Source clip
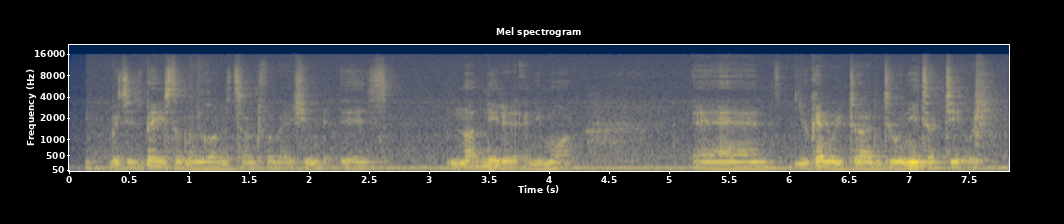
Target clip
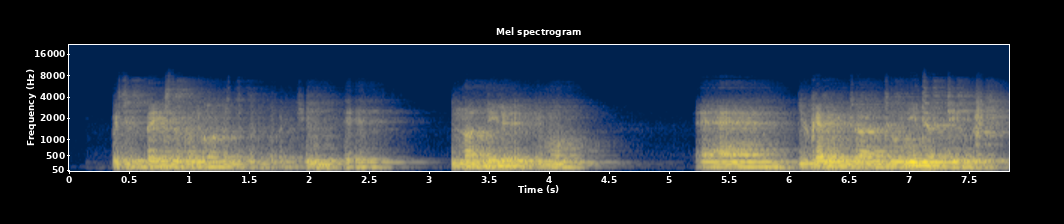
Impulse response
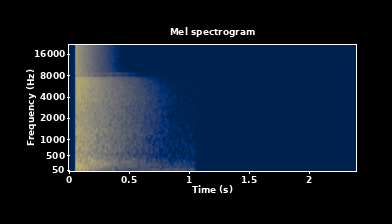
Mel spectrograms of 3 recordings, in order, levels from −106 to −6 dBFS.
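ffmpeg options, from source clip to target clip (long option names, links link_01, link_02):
-filter_complex "[0:a]agate=range=-44dB:threshold=-27dB:ratio=16:detection=peak,highpass=frequency=140:width=0.5412,highpass=frequency=140:width=1.3066,equalizer=frequency=150:width_type=q:width=4:gain=9,equalizer=frequency=550:width_type=q:width=4:gain=7,equalizer=frequency=1400:width_type=q:width=4:gain=5,lowpass=frequency=2500:width=0.5412,lowpass=frequency=2500:width=1.3066,asplit=2[link_01][link_02];[1:a]atrim=start_sample=2205,adelay=64[link_03];[link_02][link_03]afir=irnorm=-1:irlink=0,volume=-21.5dB[link_04];[link_01][link_04]amix=inputs=2:normalize=0"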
